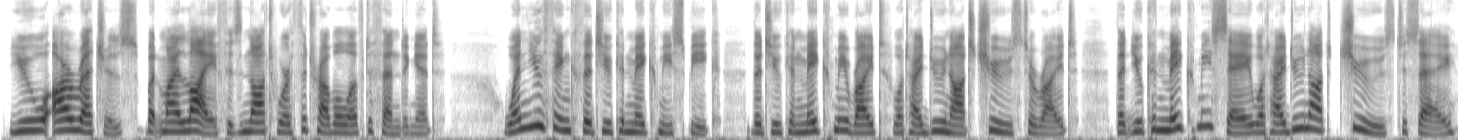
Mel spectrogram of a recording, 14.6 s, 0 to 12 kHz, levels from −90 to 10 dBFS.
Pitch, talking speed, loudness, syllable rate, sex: 220 Hz, 200 wpm, -21 LUFS, 4.5 syllables/s, female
